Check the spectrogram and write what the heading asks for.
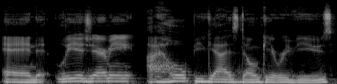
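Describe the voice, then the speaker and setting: A man's voice: mid-range voice, measured pace, darkish tone. A man hosting a travel podcast in a casual, upbeat, joking tone. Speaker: podcast host.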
